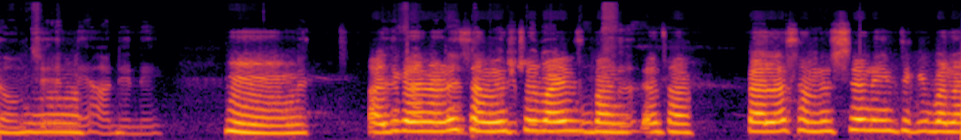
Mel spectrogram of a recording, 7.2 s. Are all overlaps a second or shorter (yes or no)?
no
